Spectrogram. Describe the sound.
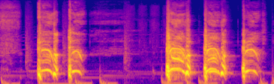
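Coughing and throat clearing from a person with a tickle in the throat, five hoarse, voiced bursts in two groups, two close together and then three more after a short pause.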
